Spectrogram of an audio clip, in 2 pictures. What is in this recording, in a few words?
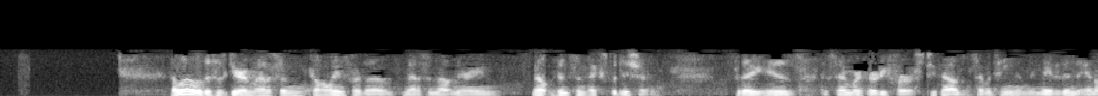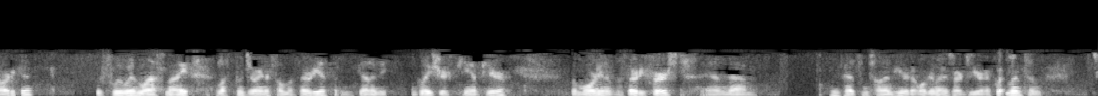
voicemail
